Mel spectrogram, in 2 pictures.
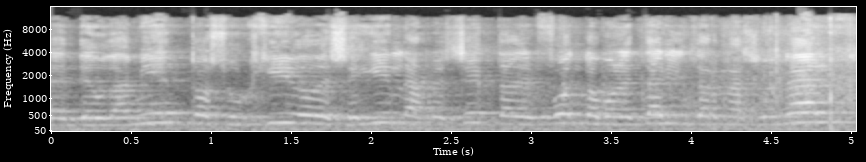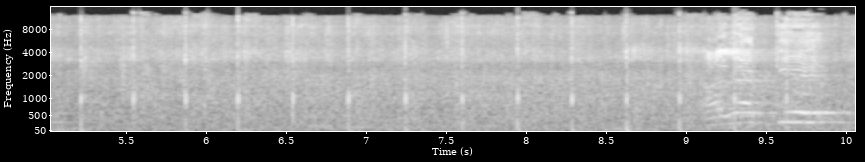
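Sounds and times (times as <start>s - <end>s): short sharp knocks: 4.8s - 10.0s.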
